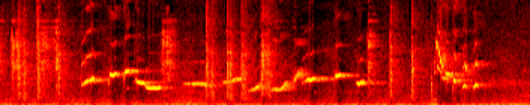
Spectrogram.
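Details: Excited white-rumped shama chatter used to spur birds into singing: a quick string of clear whistled notes punctuated by sharp clicking bursts, ending in a dense tangle of harsh notes.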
